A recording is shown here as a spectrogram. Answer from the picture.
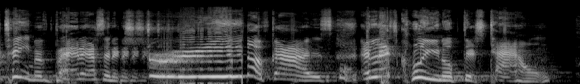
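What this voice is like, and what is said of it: Screaming movie trailer voice. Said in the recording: “movie trailer voice ... Me screaming ... It started out really like, kind of with a bit of a drawl, and then it really ramped, and I got jacked up”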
